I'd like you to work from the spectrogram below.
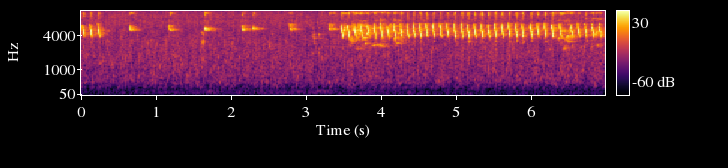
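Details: Songbird recorded as a masteran tutor track with rough 'tembakan kasar' song phrases for cage birds. Sparse high chirps about every half second, then a fast, harsh rattling trill of high repeated notes in a dense run.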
